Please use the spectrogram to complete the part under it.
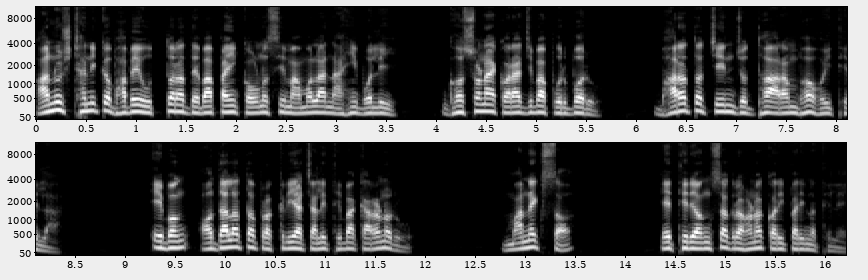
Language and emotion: Odia, neutral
